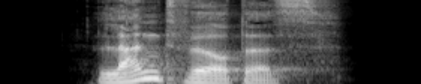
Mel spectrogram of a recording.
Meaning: genitive singular of Landwirt
- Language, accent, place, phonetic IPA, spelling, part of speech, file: German, Germany, Berlin, [ˈlantˌvɪʁtəs], Landwirtes, noun, De-Landwirtes.ogg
